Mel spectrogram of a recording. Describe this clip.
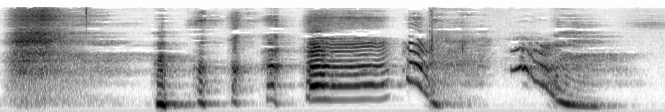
A witchy laugh.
